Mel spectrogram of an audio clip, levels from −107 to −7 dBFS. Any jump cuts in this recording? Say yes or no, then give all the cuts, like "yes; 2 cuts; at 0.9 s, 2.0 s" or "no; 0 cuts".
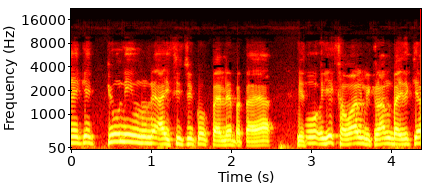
yes; 1 cut; at 3.0 s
